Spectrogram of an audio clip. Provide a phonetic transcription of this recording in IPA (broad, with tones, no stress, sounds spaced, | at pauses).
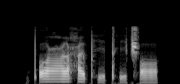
pʼ ɔ˥ ʕ ɜ˥ ħ ɛ˥ pʰ i˩ tʼ i˩ t͡ʃʼ ɒ˩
